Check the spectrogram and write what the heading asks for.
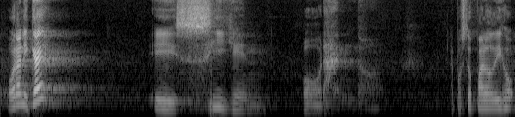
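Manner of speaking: ordinary talk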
